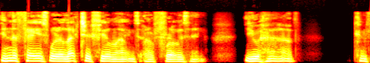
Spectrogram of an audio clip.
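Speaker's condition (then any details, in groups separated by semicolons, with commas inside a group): Parkinson's; hidden from others in early stages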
